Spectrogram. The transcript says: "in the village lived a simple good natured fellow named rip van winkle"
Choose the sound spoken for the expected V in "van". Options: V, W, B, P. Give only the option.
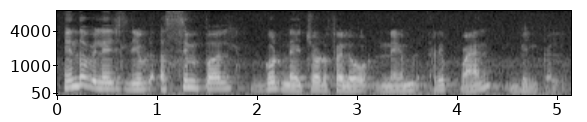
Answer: V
